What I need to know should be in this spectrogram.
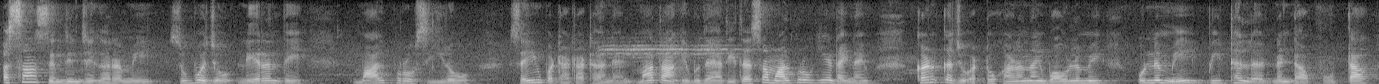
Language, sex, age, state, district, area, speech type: Sindhi, female, 45-60, Maharashtra, Thane, urban, spontaneous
